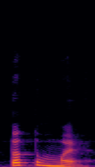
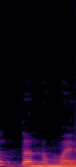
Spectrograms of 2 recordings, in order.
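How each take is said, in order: First: तत्मय with t before m; the mistaken t in तत्मय; wrong form तत्मय. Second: तन्मय with n before m; n, not t, in तन्मय; correct form तन्मय. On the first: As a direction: say तत्मय as tat-may. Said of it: "तत्मय नहीं होता". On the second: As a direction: say तन्मय as tan-may. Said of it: "तन्मय होता है". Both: Shown as a demonstration.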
